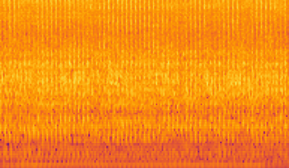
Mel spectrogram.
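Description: Loud, heavy knock repeating steadily at idle, hammering through the diesel clatter; sounds like a badly worn bottom end. Cause suspected, not confirmed.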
